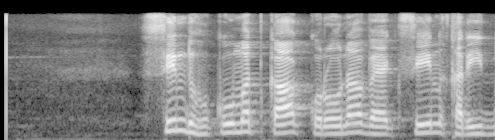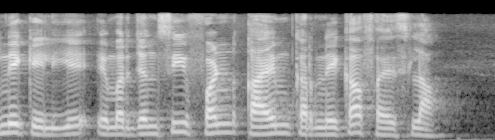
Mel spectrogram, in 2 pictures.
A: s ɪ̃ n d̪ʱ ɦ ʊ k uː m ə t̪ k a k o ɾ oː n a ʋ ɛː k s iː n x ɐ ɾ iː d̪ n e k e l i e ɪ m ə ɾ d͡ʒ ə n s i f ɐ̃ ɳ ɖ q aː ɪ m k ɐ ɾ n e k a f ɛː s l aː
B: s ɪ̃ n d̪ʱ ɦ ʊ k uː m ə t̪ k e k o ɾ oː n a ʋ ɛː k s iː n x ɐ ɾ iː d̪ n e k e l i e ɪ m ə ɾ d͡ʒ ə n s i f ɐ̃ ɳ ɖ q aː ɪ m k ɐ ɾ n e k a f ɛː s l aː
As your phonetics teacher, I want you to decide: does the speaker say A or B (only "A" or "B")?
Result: A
